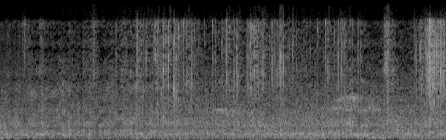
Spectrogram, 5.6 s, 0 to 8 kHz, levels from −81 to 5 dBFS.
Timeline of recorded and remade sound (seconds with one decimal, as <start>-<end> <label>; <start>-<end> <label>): 0.0-2.0 remade; 2.0-4.3 recorded; 4.3-5.0 remade; 5.0-5.6 recorded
